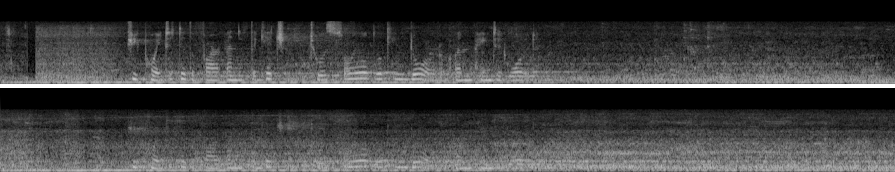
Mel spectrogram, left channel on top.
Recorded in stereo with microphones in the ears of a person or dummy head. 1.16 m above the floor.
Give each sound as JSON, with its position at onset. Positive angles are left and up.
{"t": 1.3, "sound": "a woman speaking", "side_deg": 70, "distance_m": 2.0}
